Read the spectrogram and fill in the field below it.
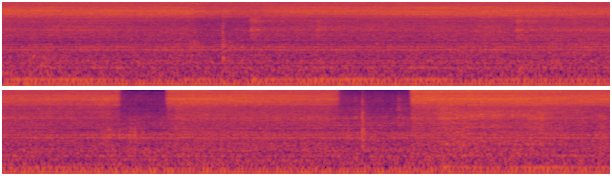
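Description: An airbrush sprays paint onto a Space Marine Vindicator tank model, a continuous close airy hiss running steadily with two short pauses where the trigger eases off before spraying resumes.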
